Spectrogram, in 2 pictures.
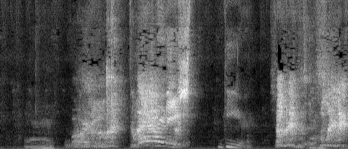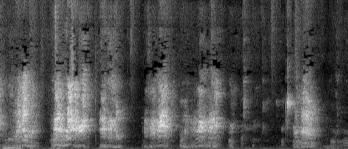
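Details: Rocky, a six-week-old basset hound puppy, the smallest and loudest of five siblings, gives a run of loud, rough growling barks in bursts of about a second, with short gaps and a steady low hum beneath.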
